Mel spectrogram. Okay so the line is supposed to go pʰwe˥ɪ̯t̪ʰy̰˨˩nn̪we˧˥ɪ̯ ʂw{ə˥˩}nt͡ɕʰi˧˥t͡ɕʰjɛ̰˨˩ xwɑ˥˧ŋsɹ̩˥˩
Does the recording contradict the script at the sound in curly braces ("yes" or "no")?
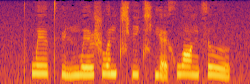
yes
